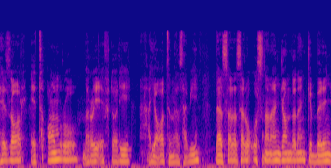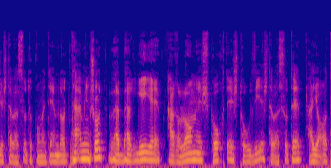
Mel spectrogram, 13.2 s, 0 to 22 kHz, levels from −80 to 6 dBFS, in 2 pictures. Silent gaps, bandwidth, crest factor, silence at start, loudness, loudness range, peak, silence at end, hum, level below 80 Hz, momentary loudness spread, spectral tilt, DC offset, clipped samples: none; 11.5 kHz; 18 dB; 0 s; -24 LUFS; 4 LU; -6 dBFS; 0 s; none; -46 dBFS; 9 LU; -6 dB/octave; under 0.1%; under 0.1%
